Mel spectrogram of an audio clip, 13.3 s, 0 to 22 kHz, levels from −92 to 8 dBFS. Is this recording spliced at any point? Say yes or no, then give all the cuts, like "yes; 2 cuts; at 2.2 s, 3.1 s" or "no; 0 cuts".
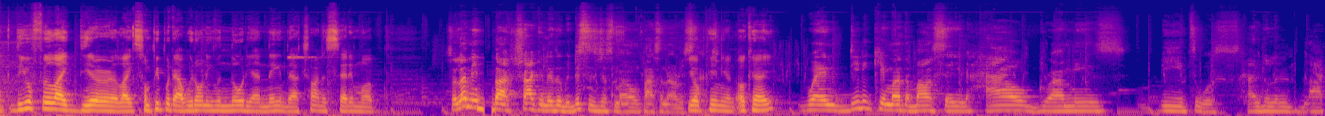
no; 0 cuts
